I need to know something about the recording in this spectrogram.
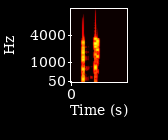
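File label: Police Northwest District Tac, radio; Raleigh; wake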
